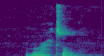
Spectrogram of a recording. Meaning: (verb) 1. To create a rattling sound by shaking or striking 2. To scare, startle, unsettle, or unnerve 3. To make a rattling noise; to make noise by or from shaking
- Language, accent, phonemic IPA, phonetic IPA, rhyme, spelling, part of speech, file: English, Southern England, /ˈɹæ.təl/, [ˈɹæ.tɫ̩], -ætəl, rattle, verb / noun, LL-Q1860 (eng)-rattle.wav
